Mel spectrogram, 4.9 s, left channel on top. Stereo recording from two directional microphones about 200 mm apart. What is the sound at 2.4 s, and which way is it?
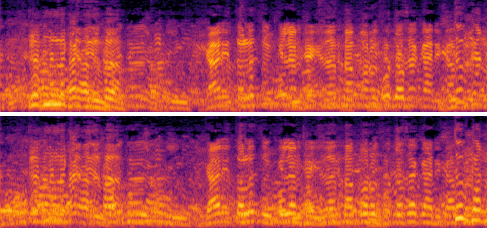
Speech, 60° right (ahead or behind).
